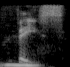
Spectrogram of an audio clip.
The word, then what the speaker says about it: face: Okay, here you had said face and pronounced that e at the very end. Okay, the word is face.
